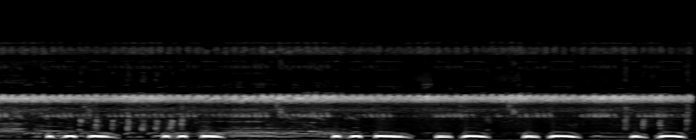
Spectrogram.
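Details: Decoy spotted dove calling to lure wild doves, a two-word 'ku-ang' crowing style: low, hollow coos in quick pairs and longer drawn notes, repeated in bursts about every second, with a steady thin high whine behind.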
